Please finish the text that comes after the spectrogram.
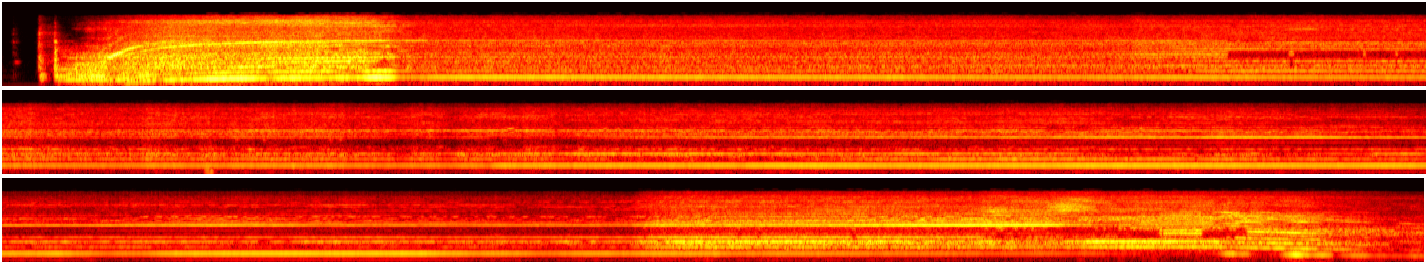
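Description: A woodworking machine spins up with a rising whine, then cuts steadily as wood is fed through it to form a sliding dovetail for a drawer. The loud tonal hum stays constant for about twenty seconds, swells near the end, and then winds down. No one speaks.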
